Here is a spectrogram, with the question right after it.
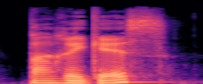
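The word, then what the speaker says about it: Barèges: Ja, ist blöd gelaufen, ich habe zu lang gezögert, ich habe das Zimmer in Barregues, so würde ich den Ort aussprechen, richtigerweise, das ist dort, wo der Anstieg zum Tourmalet beginnt, nicht mehr bekommen, ich habe zu lang gezögert.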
